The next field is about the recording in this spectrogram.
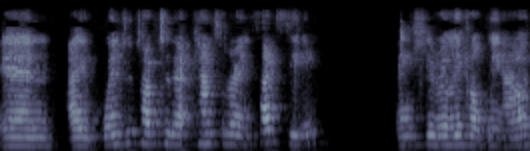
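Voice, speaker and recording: A woman speaks in a Spanish accent. Her pitch is medium and her pace moderate. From Mexico (Jalisco). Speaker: teacher. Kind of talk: personal testimony on a panel. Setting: university workshop with audience, webinar.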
